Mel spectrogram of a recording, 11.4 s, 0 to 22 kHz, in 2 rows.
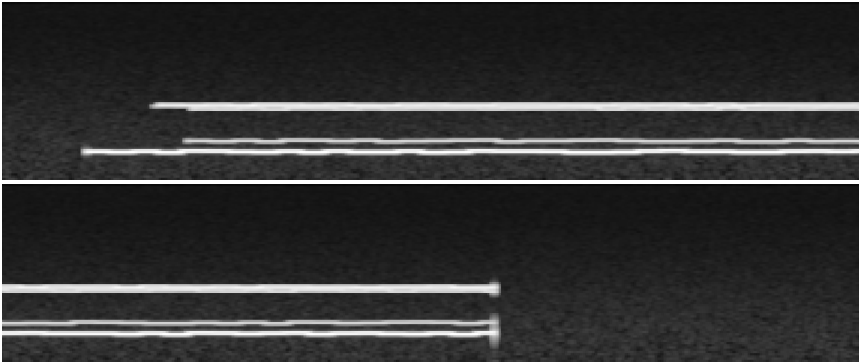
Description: FT8 (several signals at once), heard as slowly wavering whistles, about 6.25 baud.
